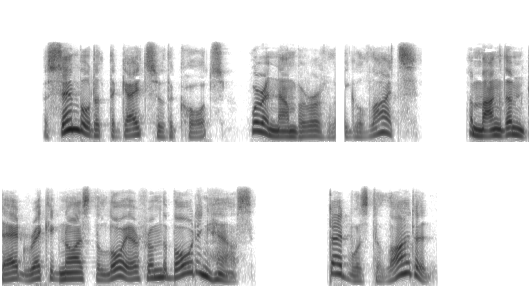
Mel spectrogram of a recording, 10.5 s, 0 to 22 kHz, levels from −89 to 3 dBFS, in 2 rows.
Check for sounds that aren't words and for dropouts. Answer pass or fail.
fail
